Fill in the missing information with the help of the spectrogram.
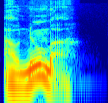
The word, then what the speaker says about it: Aonuma: And so now how do you say his name again? – Aonuma.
